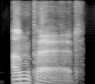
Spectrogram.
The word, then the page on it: unpaired: British English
